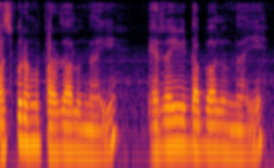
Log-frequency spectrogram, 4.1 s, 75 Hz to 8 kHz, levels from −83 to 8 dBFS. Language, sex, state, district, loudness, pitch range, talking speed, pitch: Telugu, male, Telangana, Mahabubabad, -16 LUFS, 115-140 Hz, 75 wpm, 125 Hz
